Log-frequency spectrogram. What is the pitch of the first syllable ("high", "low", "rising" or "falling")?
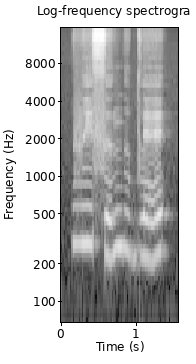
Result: high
